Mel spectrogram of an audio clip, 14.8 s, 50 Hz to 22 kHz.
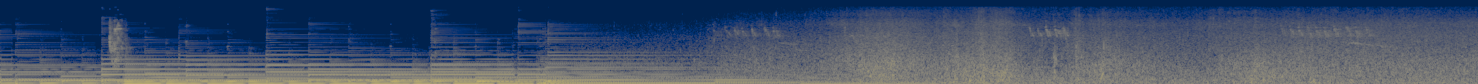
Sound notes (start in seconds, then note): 7.8 waves crashing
